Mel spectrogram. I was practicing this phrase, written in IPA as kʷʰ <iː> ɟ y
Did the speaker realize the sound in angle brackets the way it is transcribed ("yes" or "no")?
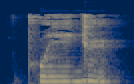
yes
